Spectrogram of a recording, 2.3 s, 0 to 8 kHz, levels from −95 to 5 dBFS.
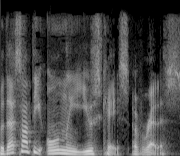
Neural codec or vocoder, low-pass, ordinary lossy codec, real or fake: none; 7.2 kHz; AAC, 32 kbps; real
